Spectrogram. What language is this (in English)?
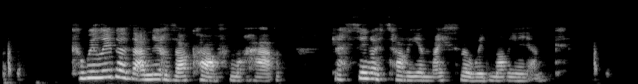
Welsh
